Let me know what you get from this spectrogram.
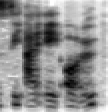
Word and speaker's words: ciao: 那如果改成 C I A O，啊，至少他们会比较容易发音一些。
